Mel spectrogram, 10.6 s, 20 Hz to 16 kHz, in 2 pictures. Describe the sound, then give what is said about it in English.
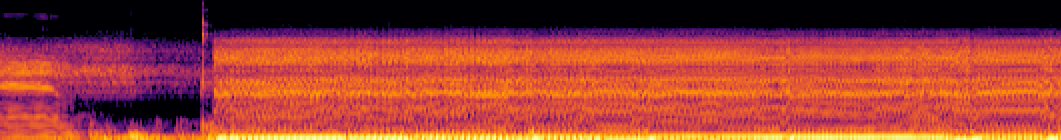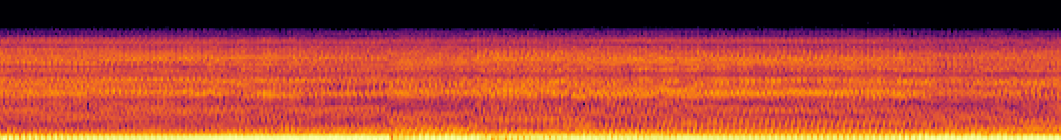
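Electric guitar run through fuzz and HM2 distortion pedals: a brief quieter start, then loud, heavily saturated chords that hold and drone with a thick, buzzing low end. “the first thing I would hit is the fuzz. Then for the insane pedal would be the HM2.”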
